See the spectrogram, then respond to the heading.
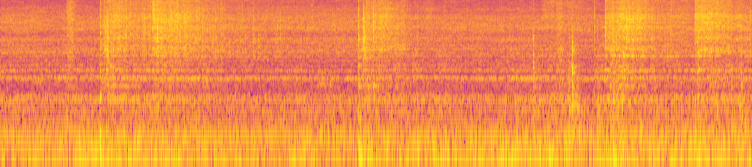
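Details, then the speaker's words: Rheem gas water heater with a plugged flame arrestor inlet screen: the burner is starved of air, a soft steady rush with sharp hissing sizzles every few seconds as water drips onto it from the leaking tank. "it's just plain not getting enough air and it is getting some it's just not getting enough and you can hear that water dripping inside there"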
